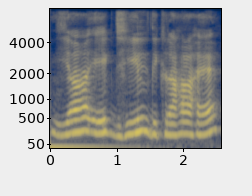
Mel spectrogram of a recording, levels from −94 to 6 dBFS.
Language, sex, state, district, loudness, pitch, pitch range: Hindi, female, Jharkhand, Ranchi, -15 LUFS, 220 Hz, 200-235 Hz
